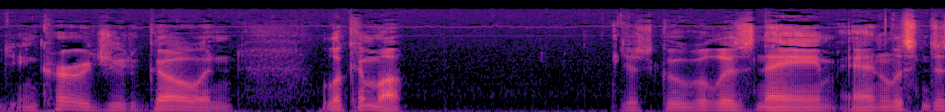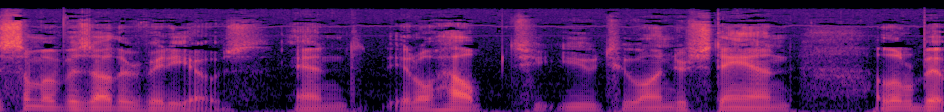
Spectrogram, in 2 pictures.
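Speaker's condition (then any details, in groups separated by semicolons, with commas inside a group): No condition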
